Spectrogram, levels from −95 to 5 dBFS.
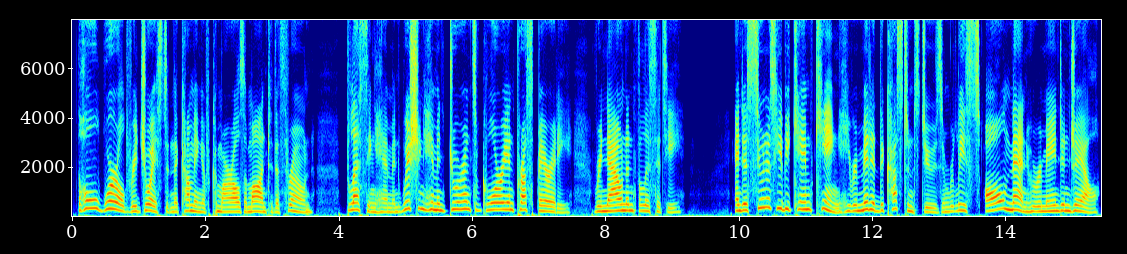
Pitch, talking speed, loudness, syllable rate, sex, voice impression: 225 Hz, 185 wpm, -19 LUFS, 5.6 syllables/s, female, very feminine, slightly young, slightly adult-like, very thin, tensed, slightly powerful, bright, slightly hard, clear, slightly muffled, slightly raspy, very cute, intellectual, very refreshing, sincere, calm, friendly, reassuring, very unique, elegant, wild, very sweet, kind, slightly intense, modest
